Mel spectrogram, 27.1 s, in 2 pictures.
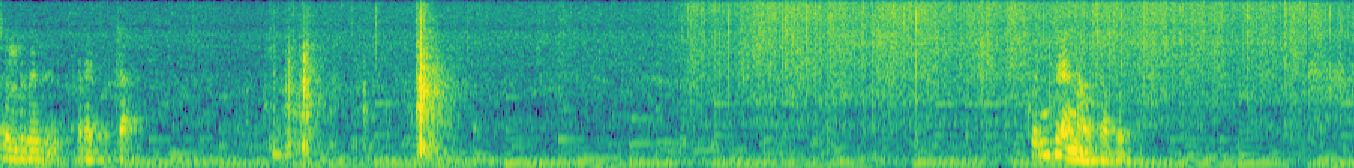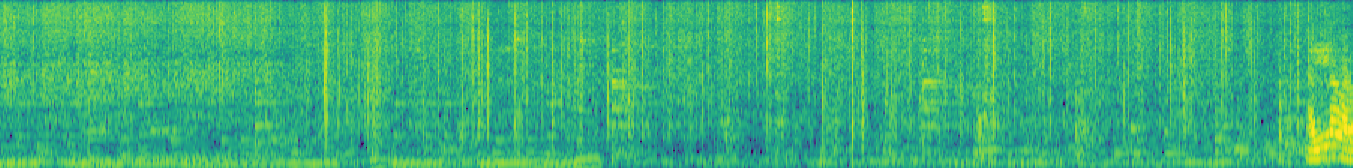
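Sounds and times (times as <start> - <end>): coconut sizzling in a wok: 0.0 - 27.0
wooden spatula scraping a pan: 17.2 - 27.0.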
